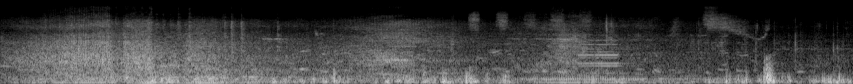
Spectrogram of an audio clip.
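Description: Road traffic close by: a vehicle passes in the first few seconds, and a horn sounds briefly about six seconds in, over the scattered clop of bullocks' hooves on the asphalt.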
